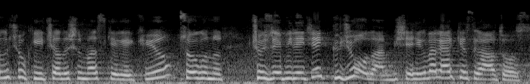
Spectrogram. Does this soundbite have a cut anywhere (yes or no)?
no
